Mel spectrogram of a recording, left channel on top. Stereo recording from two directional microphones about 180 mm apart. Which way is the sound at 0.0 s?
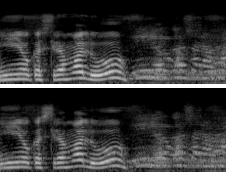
30° left (ahead or behind).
